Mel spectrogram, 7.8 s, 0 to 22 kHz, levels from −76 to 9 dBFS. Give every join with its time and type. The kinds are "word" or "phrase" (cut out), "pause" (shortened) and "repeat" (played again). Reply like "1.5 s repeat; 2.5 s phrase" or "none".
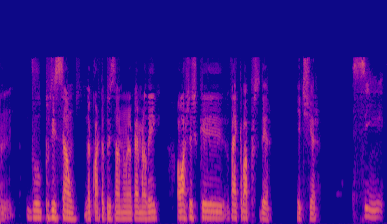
none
